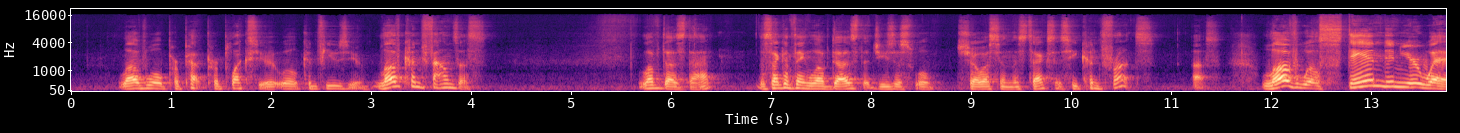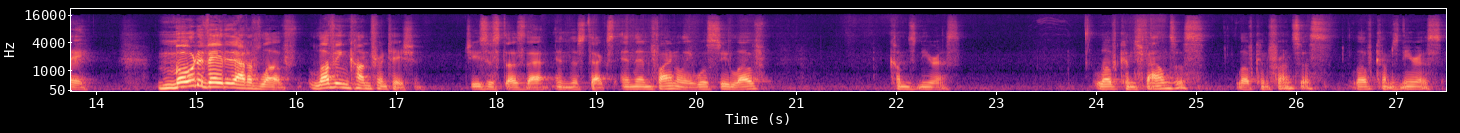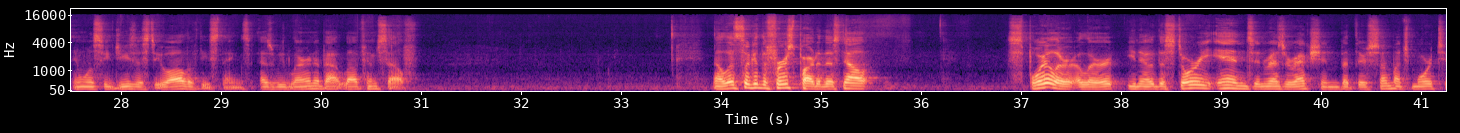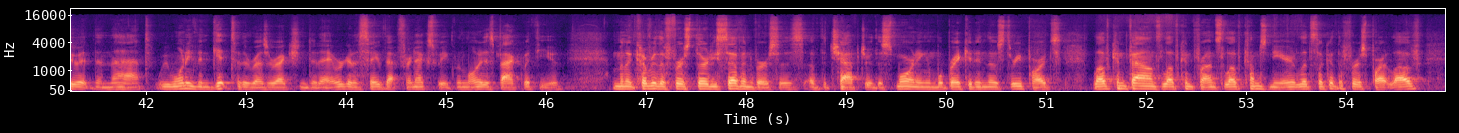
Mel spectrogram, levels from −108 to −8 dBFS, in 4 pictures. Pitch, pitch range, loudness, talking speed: 120 Hz, 110-135 Hz, -24 LUFS, 185 wpm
